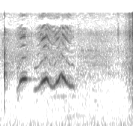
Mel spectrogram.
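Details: Pet parrot at home while a person coaxes it in Hindi to eat: three clear whistled notes, rising and falling, followed by soft noise.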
